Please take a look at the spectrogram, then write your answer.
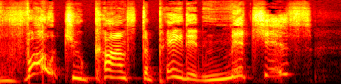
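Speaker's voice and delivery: acted, high, swooping furious scream at full volume. Retelling screaming at the TV over Congress: imitating own screaming. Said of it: "I'm screaming at the top of my lungs".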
